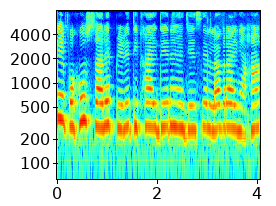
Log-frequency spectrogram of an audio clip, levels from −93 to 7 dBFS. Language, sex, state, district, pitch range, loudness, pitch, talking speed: Hindi, female, Chhattisgarh, Raipur, 270-285 Hz, -15 LUFS, 280 Hz, 190 wpm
